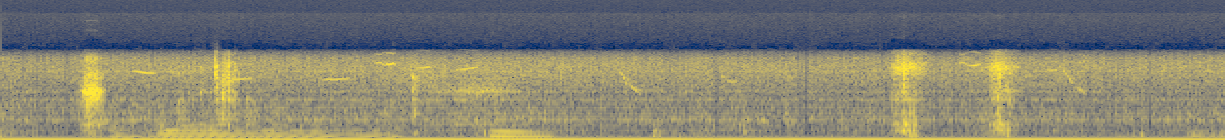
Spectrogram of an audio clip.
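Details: Lioness trying to lure an uninterested male lion to mate: low, rumbling moaning grunts in two long drawn-out bursts early on, then quiet, with a few sharp clicks and faint background sounds.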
